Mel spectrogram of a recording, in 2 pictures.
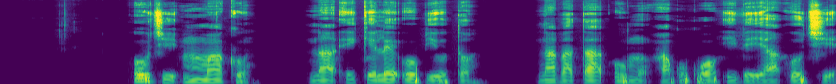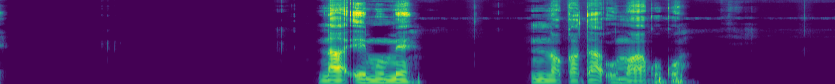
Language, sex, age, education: Igbo, male, 30-45, tertiary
